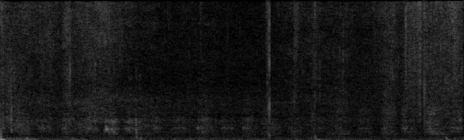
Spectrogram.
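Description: A dog panting close to the microphone during rough tug-of-war play, with a sharp click right at the start.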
